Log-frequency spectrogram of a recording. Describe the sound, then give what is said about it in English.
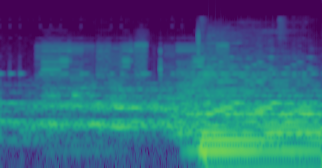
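Whale calls: drawn-out, wavering tonal moans layered over one another, joined by a deep rumbling swell that grows louder partway through. “Whales. Now, is this sperm or blue tip?”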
